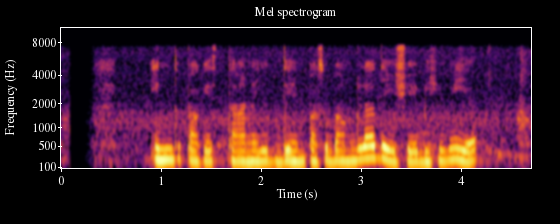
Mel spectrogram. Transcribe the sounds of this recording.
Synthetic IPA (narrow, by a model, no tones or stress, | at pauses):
ind̪upaːkist̪aːnəjud̪ːeːmpasubaŋɡlaːd̪eːʃebihiʋijə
